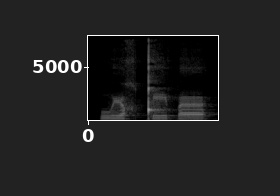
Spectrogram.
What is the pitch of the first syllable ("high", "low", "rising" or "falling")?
high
